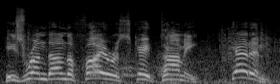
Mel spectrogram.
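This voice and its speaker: Older mafia boss, American accent, genial yet ruthless, colloquial, animated intonation, game cutscene. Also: male voice, extremely high pitch, moderate pace, background noise. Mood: furious. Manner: conversational, colloquial gangster talk. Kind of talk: video game cutscene acting.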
